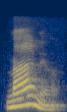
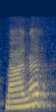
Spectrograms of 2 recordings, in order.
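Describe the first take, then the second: First: The stress is on the first syllable. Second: The stress is not on the first syllable. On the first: The speaker calls it right. "manner on m" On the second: The speaker calls it wrong. "we tend to pronounce it as"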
